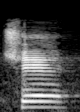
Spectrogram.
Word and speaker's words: 최고: 그러니까 이건 표준 발음이 어떻게 최고 이것도 가능하고 지금 보면은 우어의 최고도 된다 이런 논리 아닌가 얘기하자면 쭉 그 근거를 내가 단모음과 함께 설명을 한 겁니다.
